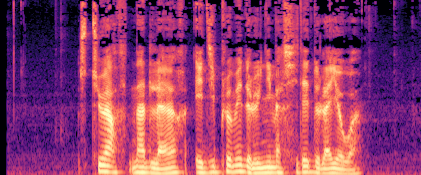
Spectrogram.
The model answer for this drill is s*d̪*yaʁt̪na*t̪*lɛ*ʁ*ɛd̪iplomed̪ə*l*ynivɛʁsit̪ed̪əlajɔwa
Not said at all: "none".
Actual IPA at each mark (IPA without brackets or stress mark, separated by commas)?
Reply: t̪, d̪, ʁ, l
